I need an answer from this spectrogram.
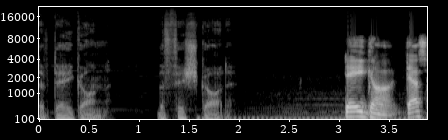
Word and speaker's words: Dagon: ancient Philistine legend of deeon the fish God deeon that's how you say it okay oh boy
